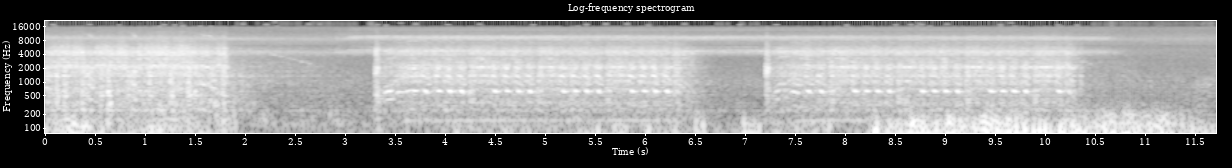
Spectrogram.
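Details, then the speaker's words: BMW 535xi E61 wagon, reprogrammed used MSD81 DME, tow lock removed: three spells of steady starter churning, engine never fires; crank no start, owner bets on old gas pending the fault code scan. "Still nothing. I guess now I'm gonna have to put my bet on there being old gas as long as the fault code scan goes well here."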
